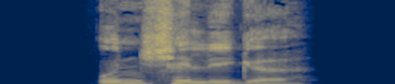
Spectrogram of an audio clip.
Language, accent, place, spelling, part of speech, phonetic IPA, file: German, Germany, Berlin, unchillige, adjective, [ˈʊnˌt͡ʃɪlɪɡə], De-unchillige.ogg
- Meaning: inflection of unchillig: 1. strong/mixed nominative/accusative feminine singular 2. strong nominative/accusative plural 3. weak nominative all-gender singular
